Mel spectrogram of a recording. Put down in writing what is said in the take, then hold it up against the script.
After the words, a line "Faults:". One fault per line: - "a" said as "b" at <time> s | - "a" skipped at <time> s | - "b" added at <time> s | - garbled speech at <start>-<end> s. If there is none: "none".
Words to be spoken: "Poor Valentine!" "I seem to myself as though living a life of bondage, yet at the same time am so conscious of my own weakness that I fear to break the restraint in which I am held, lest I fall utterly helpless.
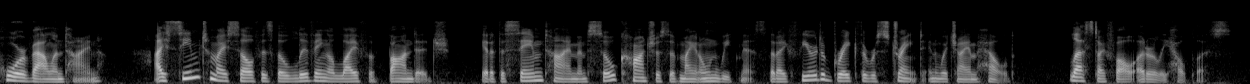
"Poor Valentine!" "I seem to myself as though living a life of bondage, yet at the same time am so conscious of my own weakness that I fear to break the restraint in which I am held, lest I fall utterly helpless.
Faults:
none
